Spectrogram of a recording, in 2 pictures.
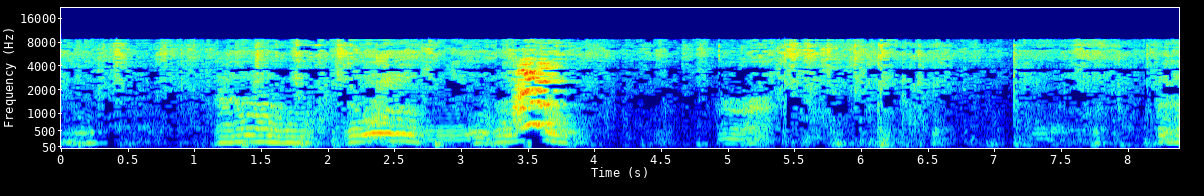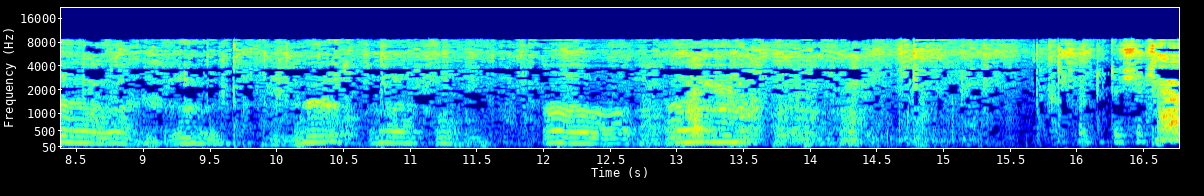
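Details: Basset Hound puppies giving drawn-out, wavering, harmonic whines and yelping howls in bursts a few seconds apart, with gaps of quieter background and some human speech between the calls.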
